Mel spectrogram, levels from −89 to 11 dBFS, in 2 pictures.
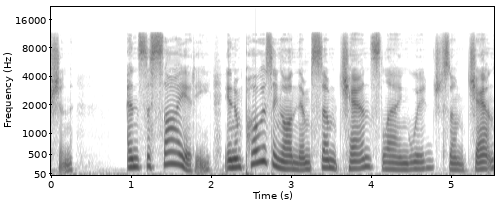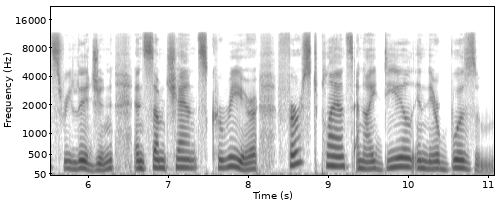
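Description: At 2.56 s and again at 5.77 s, the speech carries a single sharp click. Each is likely dropped samples, with a handful missing. The waveform jumps straight to a later value. About a tenth of a millisecond goes, too brief to remove any sound.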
